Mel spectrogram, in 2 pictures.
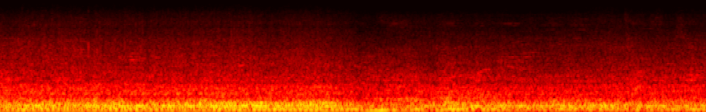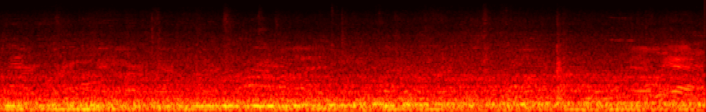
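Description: Low steady rumble of a moored motorized raft's engine idling, easing off a few seconds in, under the chatter of a crowd.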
